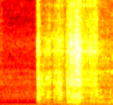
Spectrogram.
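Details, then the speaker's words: Jeep Compass diesel with hardened clutch, at start: starter whirr, then a hard clunk as it fires at the peak point and settles to idle; noise attributed mainly to the flywheel, to be modified with transmission removed. "तो, यह जो sound आता है, यह आता है mainly fly wheel से।"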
